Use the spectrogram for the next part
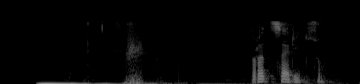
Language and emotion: Russian, neutral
